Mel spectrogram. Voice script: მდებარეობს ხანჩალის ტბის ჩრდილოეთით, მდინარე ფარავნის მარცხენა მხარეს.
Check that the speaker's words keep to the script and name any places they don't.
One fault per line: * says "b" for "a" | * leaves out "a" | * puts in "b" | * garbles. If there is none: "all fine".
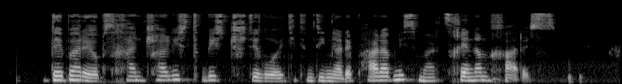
all fine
